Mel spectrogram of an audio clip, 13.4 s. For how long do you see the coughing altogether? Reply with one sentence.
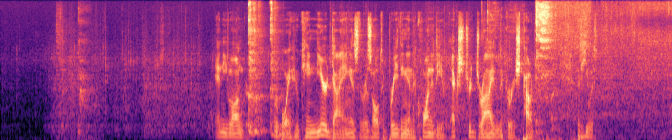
The coughing can be heard for 3 seconds in total.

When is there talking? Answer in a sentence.
The talking can be heard from 4.3 to 11.9 s.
